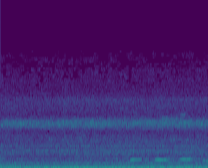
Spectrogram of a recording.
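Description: A bird calls a short run of about four brief whistled notes near the end, over a steady high-pitched insect drone and a low outdoor rumble.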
